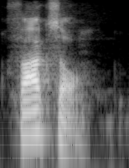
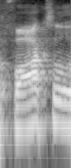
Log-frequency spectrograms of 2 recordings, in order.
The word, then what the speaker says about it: forecastle: Foxhole. – It's called a foxhole. That's what I kept saying, but it's spelled forecastle, right? – Right, right.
